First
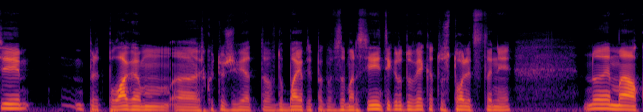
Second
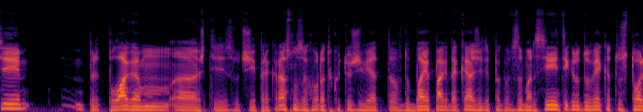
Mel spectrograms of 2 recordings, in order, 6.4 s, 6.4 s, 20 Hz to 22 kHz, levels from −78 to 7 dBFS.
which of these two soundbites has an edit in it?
first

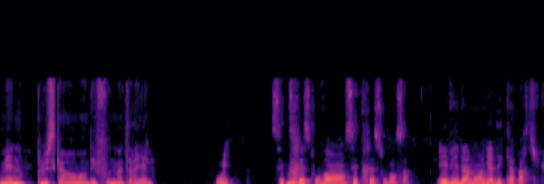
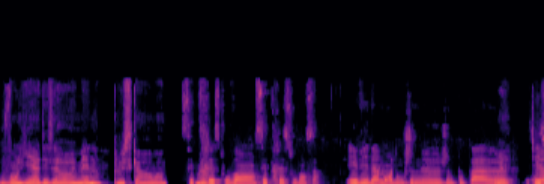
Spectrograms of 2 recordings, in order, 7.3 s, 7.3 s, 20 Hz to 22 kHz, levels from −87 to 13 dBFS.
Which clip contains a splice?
second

